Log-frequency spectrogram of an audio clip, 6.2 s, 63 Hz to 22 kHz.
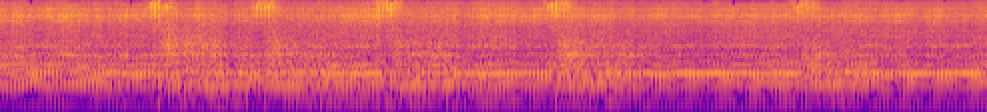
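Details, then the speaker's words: Rough 4x4 ATV sitting for years, first start after siphoning old premix-looking gas: runs on partial choke but bogs and sputters unevenly every second or so, dies with choke off; owner suspects not enough fuel, fuel screw to go out. "So it looks like it's running good with the choke on, partially. As soon as I turn the choke off, it kind of sputters and dies, so I'm thinking it's not getting enough fuel."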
